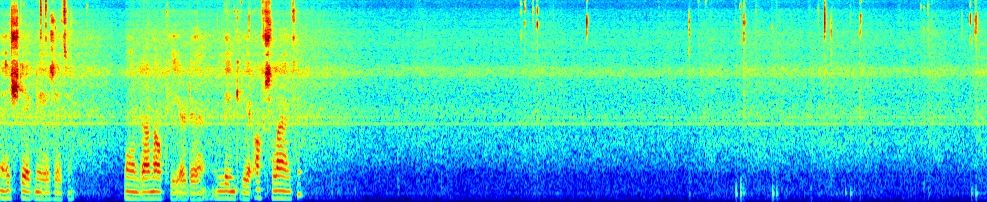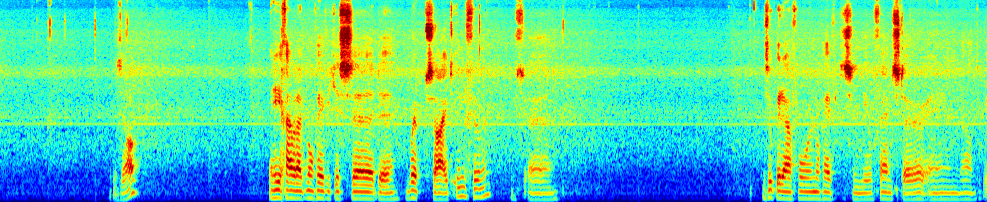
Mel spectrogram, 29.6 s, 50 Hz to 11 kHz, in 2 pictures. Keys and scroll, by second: 0.0-6.3 typing, 9.4 Left, 10.9-15.4 typing, 16.4 typing, 28.1 super+n.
